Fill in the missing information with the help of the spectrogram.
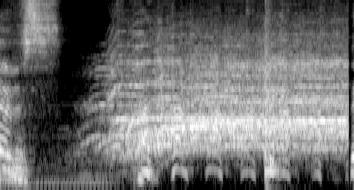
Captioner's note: cheers and applause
